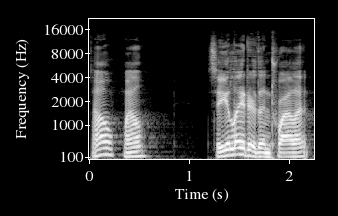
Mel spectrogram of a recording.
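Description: A man's voice: medium pitch, moderate pace, creaky, smooth, voice pushed up, lightly acted. A man voicing a plain-spoken, sober female country pony soldier with a blunt, folksy manner. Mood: curious.

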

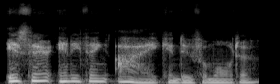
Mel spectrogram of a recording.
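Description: A man voicing a calm, kind royal pony princess who speaks formally. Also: sits low, normal speed, full character voice. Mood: gentle.

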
